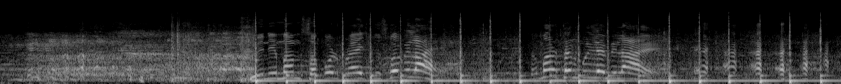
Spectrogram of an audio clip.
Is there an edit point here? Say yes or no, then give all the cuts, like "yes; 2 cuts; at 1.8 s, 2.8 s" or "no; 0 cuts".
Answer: no; 0 cuts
